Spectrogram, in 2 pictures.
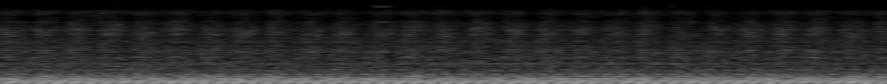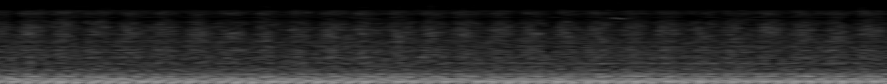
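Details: LG inverter direct-drive washing machine found in the garbage, first test on high spin speed: even, rapid pulsing hum about three beats a second, steady and smooth with no knocking or scraping; healthy spin.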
